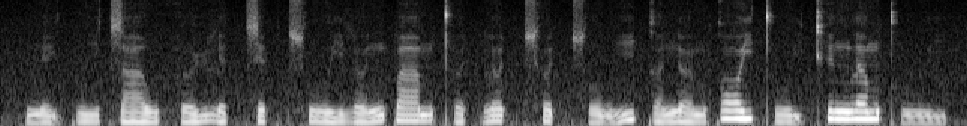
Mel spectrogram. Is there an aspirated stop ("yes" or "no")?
yes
